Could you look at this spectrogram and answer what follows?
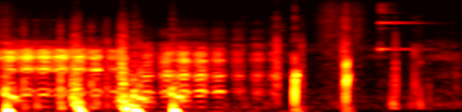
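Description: Sheep bleating in the Minecraft video game, a run of short repeated bleats close by with brief gaps between them, alone without any talk.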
